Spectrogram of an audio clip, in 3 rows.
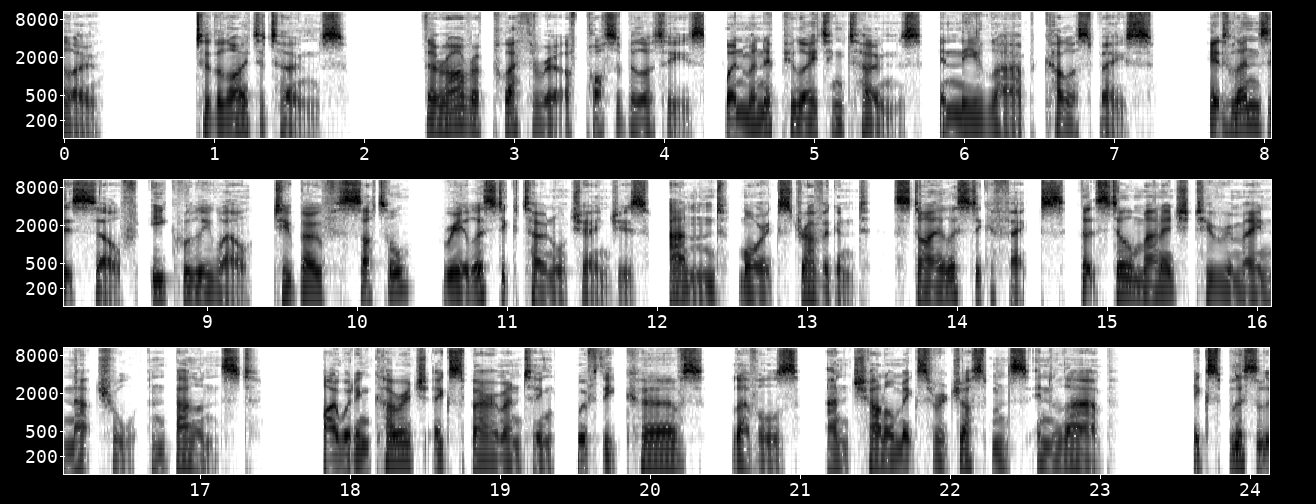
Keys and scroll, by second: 18.5-20.0 typing, 23.0-24.1 typing.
